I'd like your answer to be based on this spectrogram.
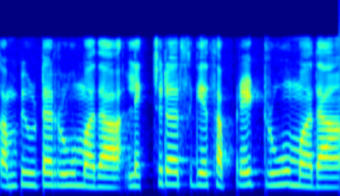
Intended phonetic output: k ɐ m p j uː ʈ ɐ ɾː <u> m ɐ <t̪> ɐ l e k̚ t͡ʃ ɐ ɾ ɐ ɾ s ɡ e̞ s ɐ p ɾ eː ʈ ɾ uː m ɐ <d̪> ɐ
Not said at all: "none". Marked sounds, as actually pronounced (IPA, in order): uː, d̪, d̪

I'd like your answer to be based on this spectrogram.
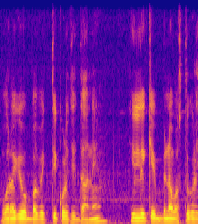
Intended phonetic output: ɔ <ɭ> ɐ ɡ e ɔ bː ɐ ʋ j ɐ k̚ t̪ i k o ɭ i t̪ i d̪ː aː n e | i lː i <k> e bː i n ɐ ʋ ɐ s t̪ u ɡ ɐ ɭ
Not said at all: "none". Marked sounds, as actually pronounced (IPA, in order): ɾ, k

